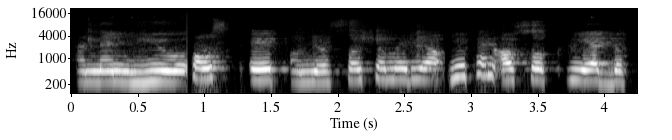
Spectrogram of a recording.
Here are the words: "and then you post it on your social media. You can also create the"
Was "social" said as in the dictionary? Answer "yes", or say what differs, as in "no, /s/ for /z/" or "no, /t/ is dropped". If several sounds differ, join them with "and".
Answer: yes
